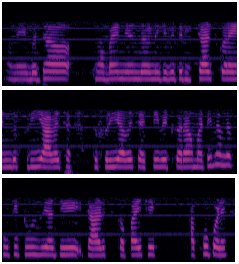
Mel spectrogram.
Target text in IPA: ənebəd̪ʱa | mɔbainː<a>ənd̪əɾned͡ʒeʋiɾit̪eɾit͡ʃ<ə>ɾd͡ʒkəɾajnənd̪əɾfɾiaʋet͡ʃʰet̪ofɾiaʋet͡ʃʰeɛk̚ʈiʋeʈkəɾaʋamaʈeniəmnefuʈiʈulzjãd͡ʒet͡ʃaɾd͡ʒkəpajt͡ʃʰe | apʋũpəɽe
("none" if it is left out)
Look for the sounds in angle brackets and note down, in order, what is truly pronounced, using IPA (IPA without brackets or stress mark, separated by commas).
i, a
